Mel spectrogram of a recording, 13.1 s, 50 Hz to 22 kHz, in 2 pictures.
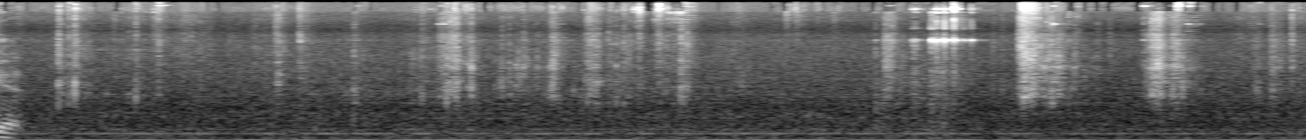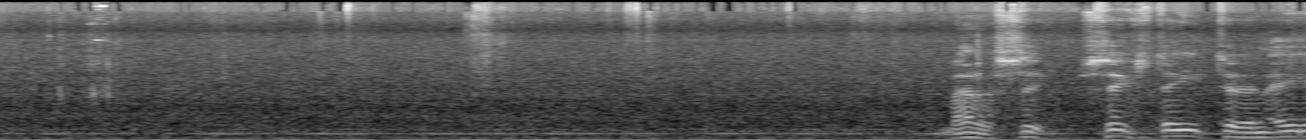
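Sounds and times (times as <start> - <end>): metal screws clinking: 2.0 - 3.6, 4.4 - 7.2.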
